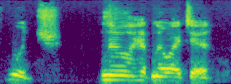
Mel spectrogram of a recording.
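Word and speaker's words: Łódź: came from lunch and I always thought it was pronounced lunch and it wasn't until I met somebody from there who said you know it's wood no I have no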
